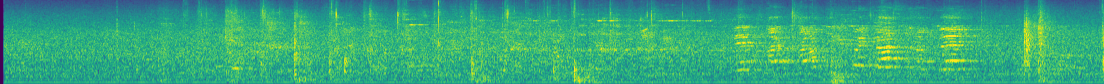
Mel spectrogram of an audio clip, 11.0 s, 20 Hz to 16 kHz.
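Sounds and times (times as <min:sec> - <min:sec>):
knocks and taps: 0:01.6 - 0:07.2.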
